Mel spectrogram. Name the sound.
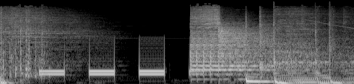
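telephone busy tone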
